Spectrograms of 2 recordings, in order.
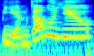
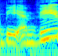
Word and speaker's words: BMW: english and in german in english people say bmw in german we say bmv because w is pronounced v in german and it stands for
